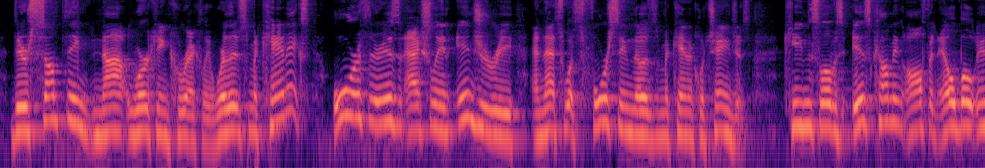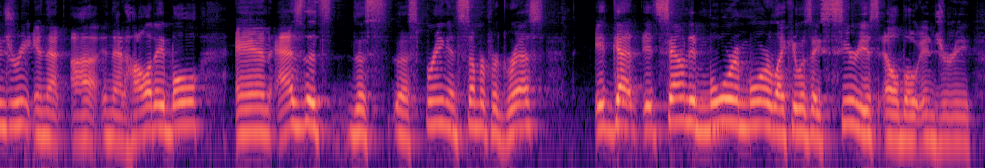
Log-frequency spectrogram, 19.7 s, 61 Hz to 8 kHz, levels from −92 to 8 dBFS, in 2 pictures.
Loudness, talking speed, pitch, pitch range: -23 LUFS, 185 wpm, 180 Hz, 160-205 Hz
